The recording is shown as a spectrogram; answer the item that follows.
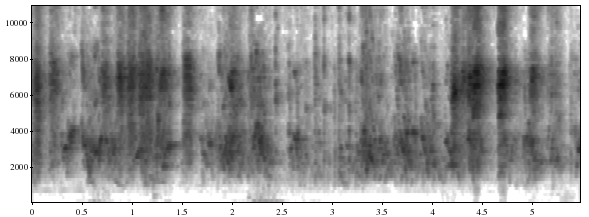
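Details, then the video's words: Pet budgerigars, two males, in steady loud chatter: grating warbles mixed with sharp squeaks, and a few soft thumps. "2 Male Budgies parrot chirping sounds"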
